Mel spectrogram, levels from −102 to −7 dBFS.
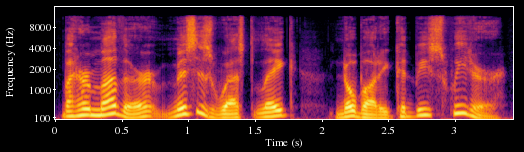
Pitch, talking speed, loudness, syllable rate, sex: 150 Hz, 140 wpm, -17 LUFS, 4.9 syllables/s, male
